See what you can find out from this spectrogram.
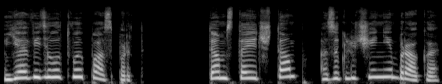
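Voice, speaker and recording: Brief: woman narrator voicing a tense, cutting woman, high voice, dry and dark. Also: expressive, a little slow, no room sound. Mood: tense probing. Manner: quiet, tense, cutting questions. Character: composed woman, tense, cold, probing.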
